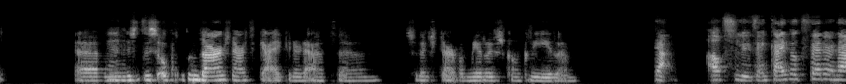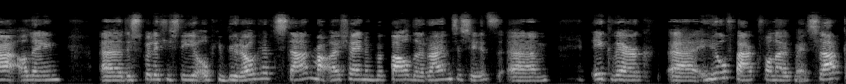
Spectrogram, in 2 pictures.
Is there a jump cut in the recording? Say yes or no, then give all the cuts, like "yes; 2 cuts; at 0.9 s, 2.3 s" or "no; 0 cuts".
no; 0 cuts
